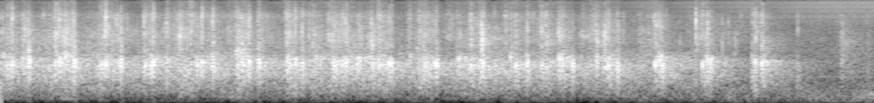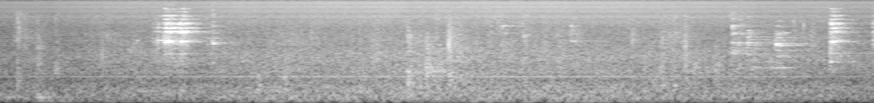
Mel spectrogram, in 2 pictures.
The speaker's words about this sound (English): So please, a warm Alaska World Affairs Council applause and welcome to Commissioner Tong to the podium.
